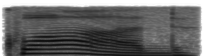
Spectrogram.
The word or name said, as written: quod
